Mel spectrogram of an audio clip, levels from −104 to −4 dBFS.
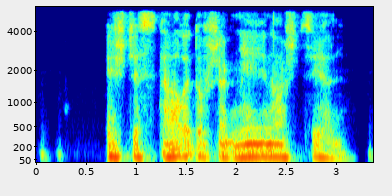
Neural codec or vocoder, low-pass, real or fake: codec, 16 kHz, 4 kbps, FunCodec, trained on LibriTTS, 50 frames a second; 5.4 kHz; fake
